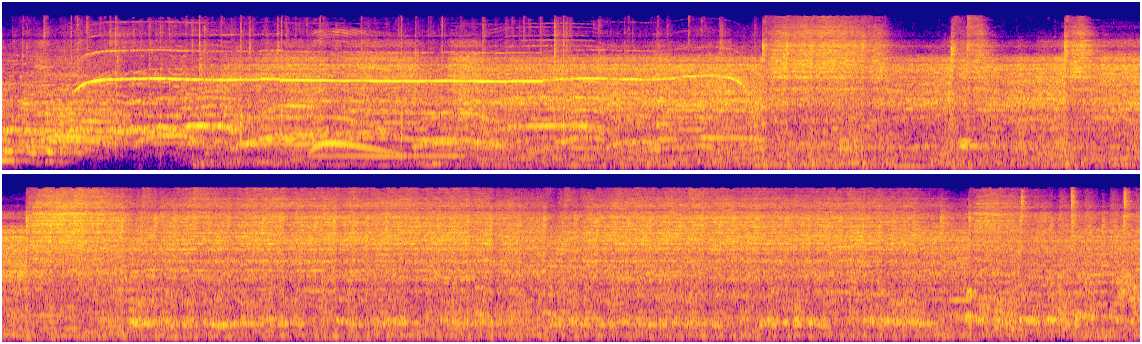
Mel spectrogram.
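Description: Metal band playing live in a club hall. For the first seven seconds or so there are guitar squeals, with gliding, bending pitches and one long held high note, and no bass or drums under them. Then the full band comes in loud: distorted guitars, bass and drums, steady to the end.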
